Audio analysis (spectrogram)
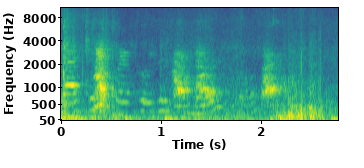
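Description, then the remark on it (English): A dog barks several times, short sharp barks in loose bursts spread across a few seconds, with murmured voices and background noise underneath. “You just gotta wait till the dog starts barking.”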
